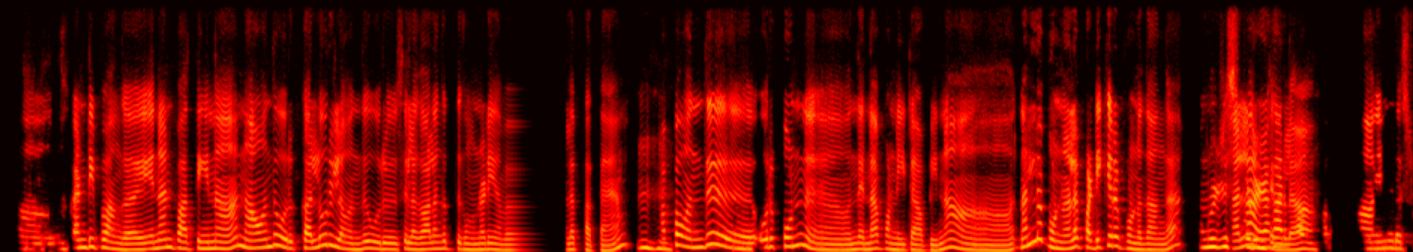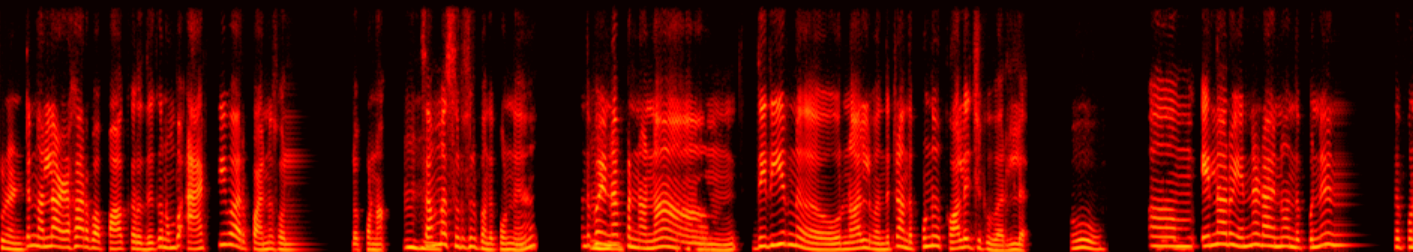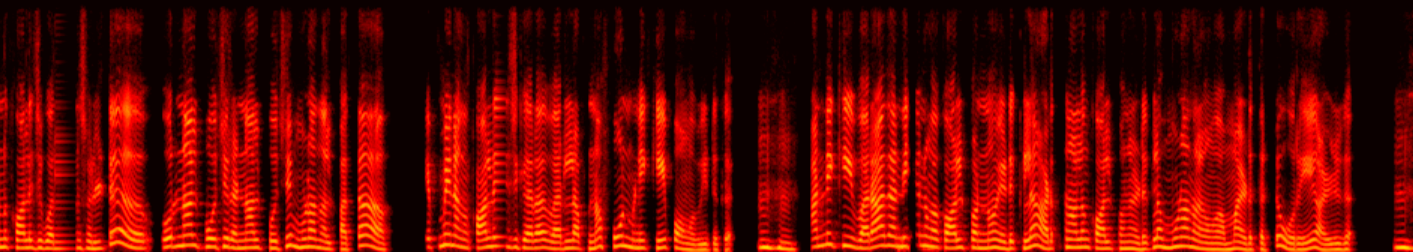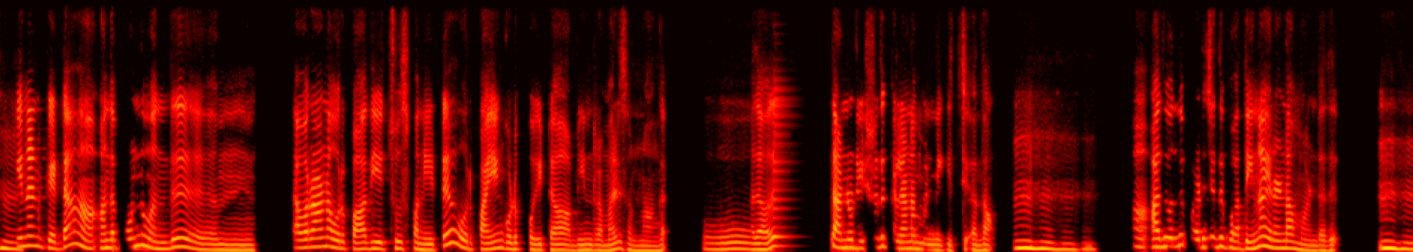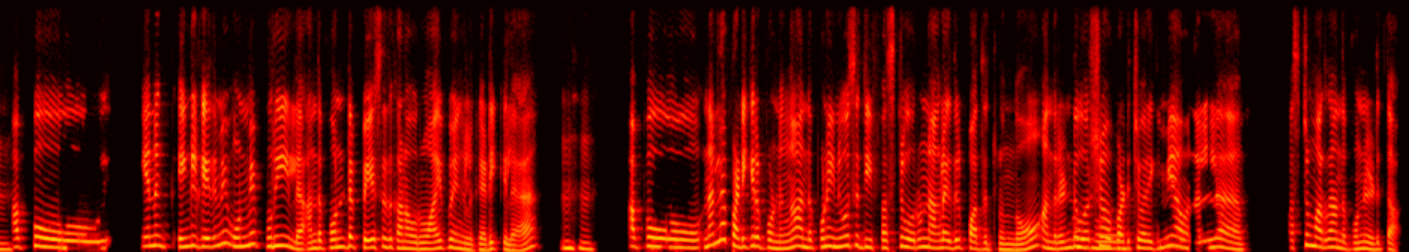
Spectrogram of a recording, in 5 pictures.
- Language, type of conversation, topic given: Tamil, podcast, ஒருவர் சோகமாகப் பேசும்போது அவர்களுக்கு ஆதரவாக நீங்கள் என்ன சொல்வீர்கள்?
- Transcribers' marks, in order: other background noise; "காலங்களுக்கு" said as "காலங்கத்துக்கு"; distorted speech; drawn out: "பண்ணிட்டா"; in English: "ஆக்டிவா"; mechanical hum; static; in English: "சூஸ்"; drawn out: "ஓ!"; in English: "யூனிவர்சிட்டி ஃபர்ஸ்ட்"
